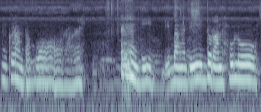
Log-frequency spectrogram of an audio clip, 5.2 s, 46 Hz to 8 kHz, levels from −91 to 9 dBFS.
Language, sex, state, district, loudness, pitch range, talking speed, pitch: Chakma, female, Tripura, Unakoti, -16 LUFS, 170-200 Hz, 90 wpm, 180 Hz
